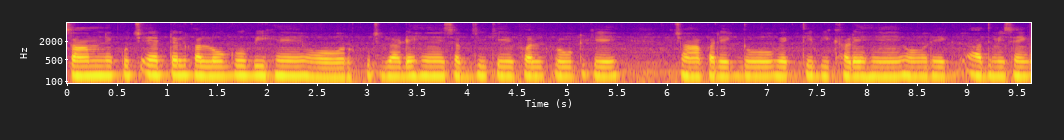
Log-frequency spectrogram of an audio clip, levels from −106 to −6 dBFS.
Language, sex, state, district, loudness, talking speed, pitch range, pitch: Hindi, male, Rajasthan, Bikaner, -16 LUFS, 180 wpm, 145-155 Hz, 150 Hz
